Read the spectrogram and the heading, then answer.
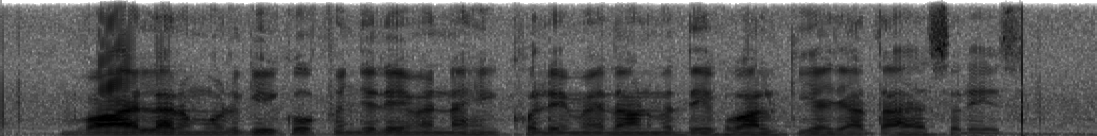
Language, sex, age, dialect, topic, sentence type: Hindi, male, 60-100, Awadhi Bundeli, agriculture, statement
